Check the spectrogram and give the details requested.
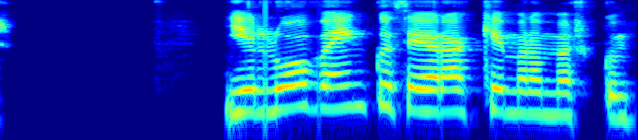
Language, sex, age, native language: Icelandic, female, 40-49, Icelandic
